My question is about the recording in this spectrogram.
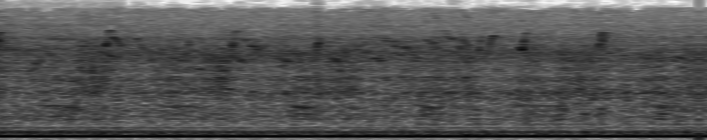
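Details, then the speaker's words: Twin-tub washing machine motor spins freely without belt but with belt fitted to drive gearbox only hums steadily with no rotation; weak capacitor suspected, otherwise the motor itself. "ketika dipasang panbelnya untuk memutar gearbox mesin berdengung teman-teman ya kendala seperti ini biasanya kapasitor sudah mulai lemah teman-teman"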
